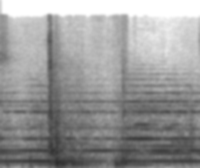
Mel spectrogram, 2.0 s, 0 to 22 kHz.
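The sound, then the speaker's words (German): A church bell tolls, striking the hour, its heavy strikes landing about every three-quarters of a second over a continuous, humming resonance that rings on between blows, as people step out onto a tower platform 56 meters up on a hazy day. No one speaks. “Und quasi pünktlich zum Glockenschlag geht es jetzt auf die Plattform hinaus.”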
